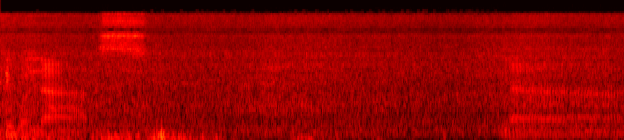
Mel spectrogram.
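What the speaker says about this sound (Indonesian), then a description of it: "Desiran ombak, sesekali angin laut menghembus ke daratan bagian timur Kabupaten Bulukumba" Sea waves wash against the cliffs of Apparalang beach in Bulukumba, South Sulawesi, with gusting sea wind buffeting the microphone, a steady rushing roar that swells and eases as someone talks over it.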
